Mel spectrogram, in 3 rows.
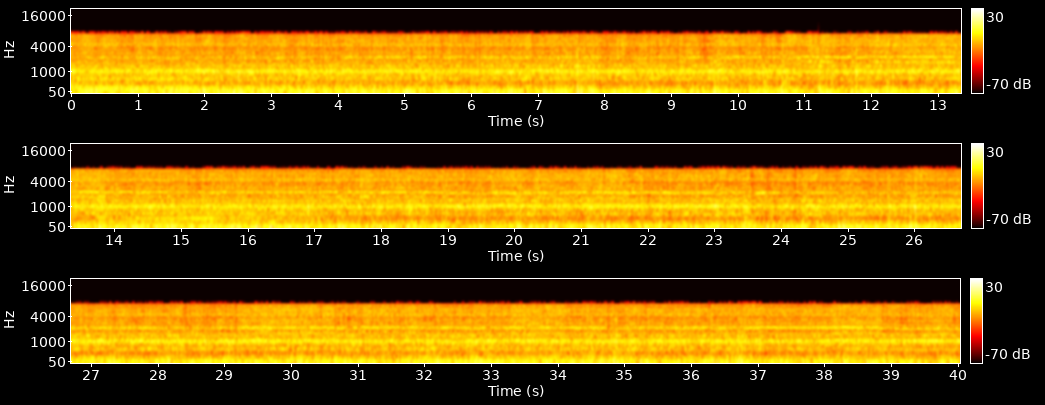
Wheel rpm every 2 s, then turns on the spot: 160, 160, 160, 160, 160, 160, 160, 160, 160, 160, 150, 150, 150, 150, 150, 150, 150, 150, 150, 150.
none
